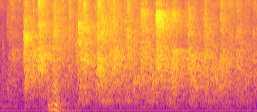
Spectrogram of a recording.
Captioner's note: audience applauds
